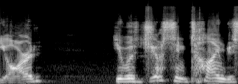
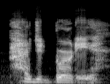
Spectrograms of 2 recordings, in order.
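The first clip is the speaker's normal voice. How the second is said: usual speaking voice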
